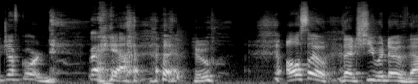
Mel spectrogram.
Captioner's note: chuckles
